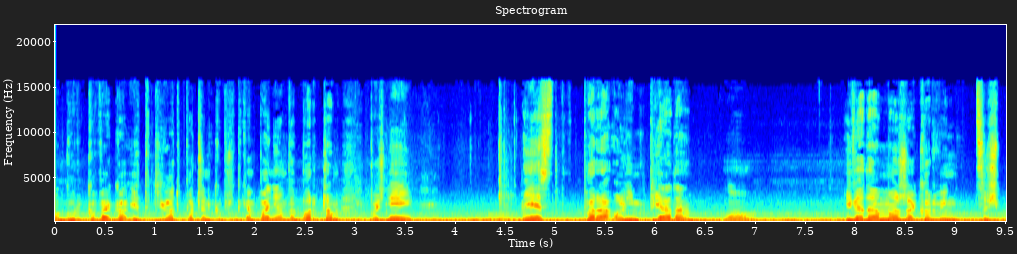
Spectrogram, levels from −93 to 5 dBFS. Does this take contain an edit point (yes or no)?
yes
